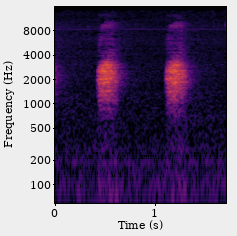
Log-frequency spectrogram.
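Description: A bird gives two separate harsh quacking squawks about half a second apart, each brief and fairly loud over a quiet background, with no talking.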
